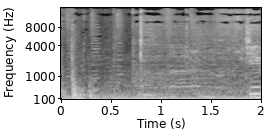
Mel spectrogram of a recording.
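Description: Steady low rumble inside a car cabin, with a girl's voice heard faintly and muffled through the closed side window.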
